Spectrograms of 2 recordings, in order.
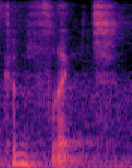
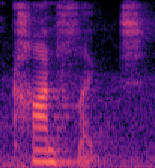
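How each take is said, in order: First: The stress is on the second syllable. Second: The stress is on the first syllable. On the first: It is used as a verb. "verbs second syllable" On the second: It is used as a noun. "Nouns typically first syllable"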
